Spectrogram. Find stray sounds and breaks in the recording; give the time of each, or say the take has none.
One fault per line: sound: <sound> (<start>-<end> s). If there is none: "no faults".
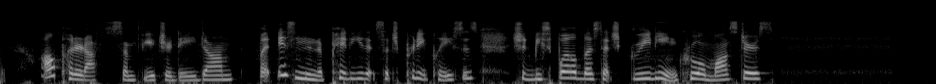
no faults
